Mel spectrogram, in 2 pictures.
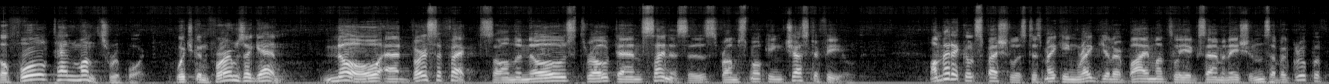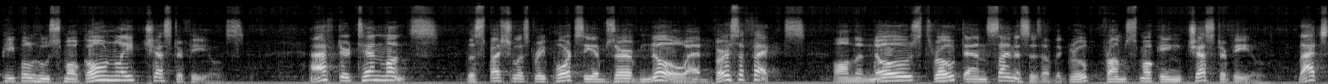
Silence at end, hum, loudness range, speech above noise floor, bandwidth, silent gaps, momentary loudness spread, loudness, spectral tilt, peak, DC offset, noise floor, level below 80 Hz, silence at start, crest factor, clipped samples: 0 s; none; 4 LU; 21 dB; 17.5 kHz; none; 11 LU; -16 LUFS; -4.5 dB/octave; 0 dBFS; under 0.1%; -37 dBFS; -38 dBFS; 0 s; 16 dB; under 0.1%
